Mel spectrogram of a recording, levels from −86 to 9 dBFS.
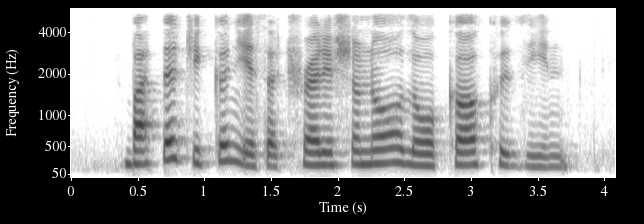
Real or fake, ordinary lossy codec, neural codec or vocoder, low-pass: fake; none; codec, 16 kHz, 2 kbps, X-Codec, WavLM features, trained on Multilingual LibriSpeech; 5.4 kHz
